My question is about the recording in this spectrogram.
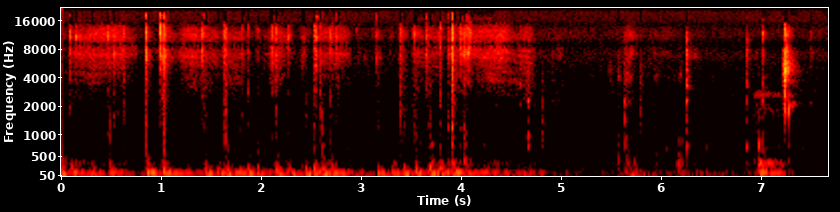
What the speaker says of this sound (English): You type in Merry Christmas.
